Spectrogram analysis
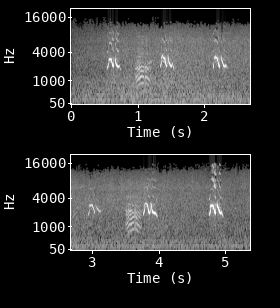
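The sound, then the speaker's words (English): Seabird chicks at sea, accompanying their fathers upon the waves, give high, piping calls about six times at a steady pace over a constant low wash of water noise, with two lower, falling calls mixed in. “Listen to the calls of the chicks as they accompany their fathers upon the waves.”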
